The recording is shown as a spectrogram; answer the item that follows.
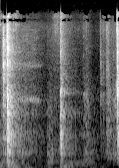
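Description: A heavy front door shutting with a sharp thud that rings on briefly in the hall. About a second later comes a lighter knock.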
